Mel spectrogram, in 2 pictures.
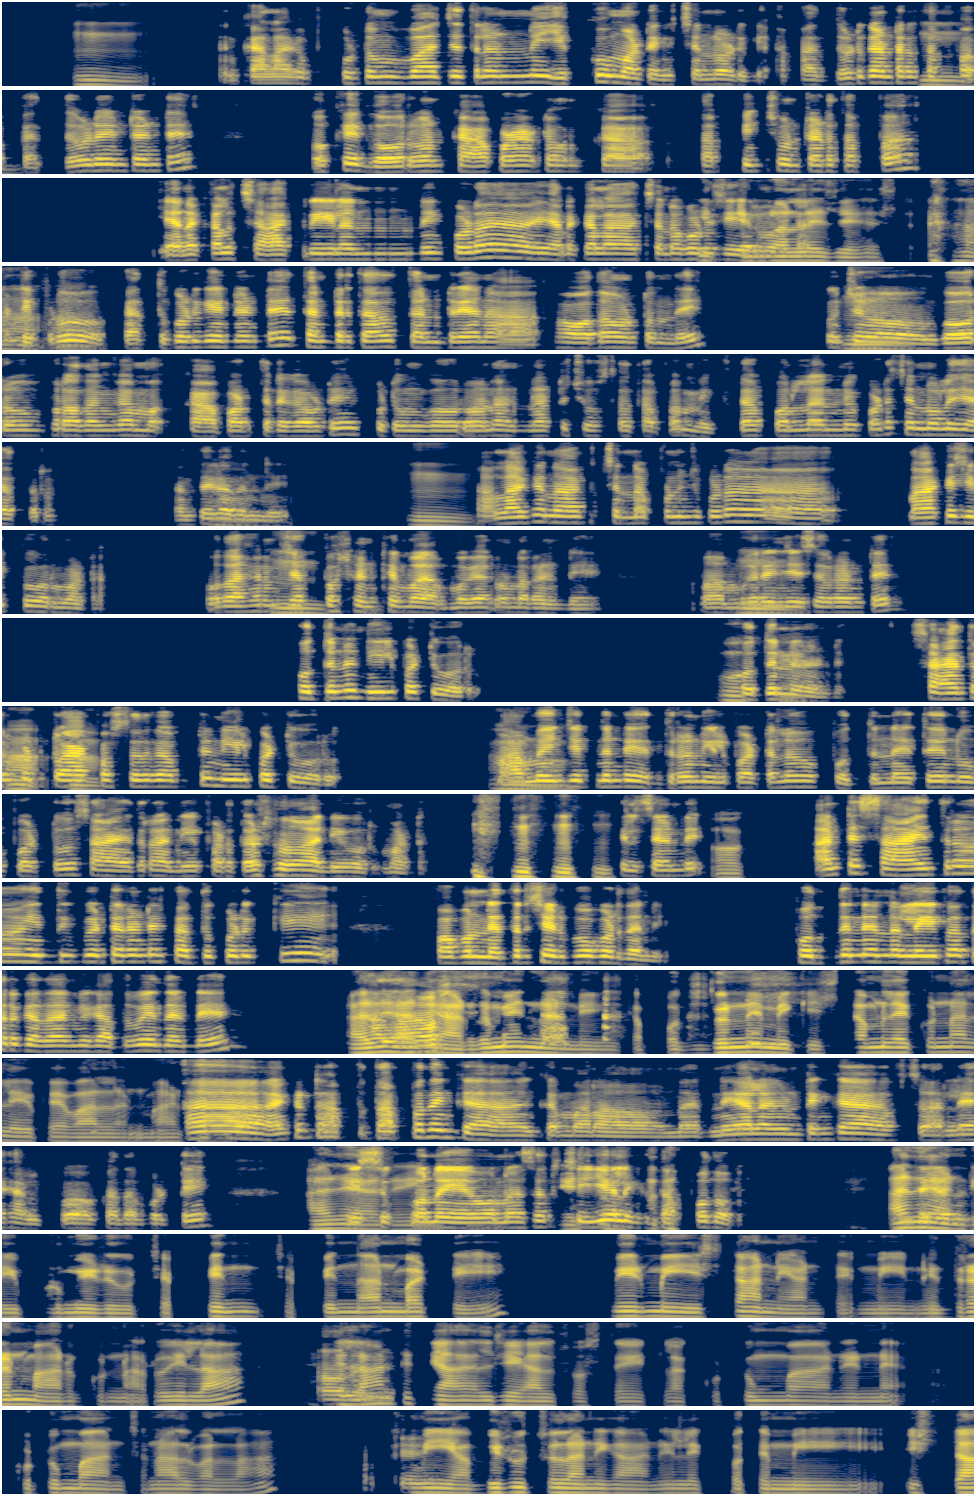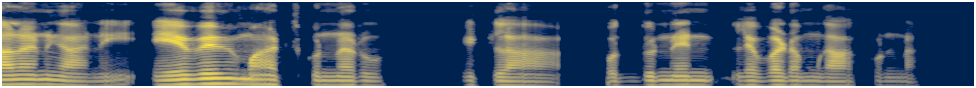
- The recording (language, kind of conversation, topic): Telugu, podcast, కుటుంబ నిరీక్షణలు మీ నిర్ణయాలపై ఎలా ప్రభావం చూపించాయి?
- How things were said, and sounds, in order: tapping; cough; giggle; chuckle; giggle; laugh; other background noise; chuckle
